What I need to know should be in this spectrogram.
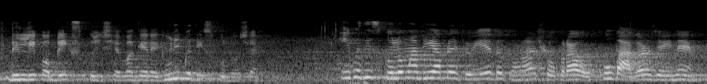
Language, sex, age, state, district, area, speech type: Gujarati, female, 45-60, Gujarat, Surat, urban, spontaneous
